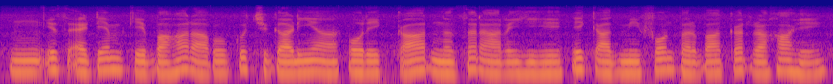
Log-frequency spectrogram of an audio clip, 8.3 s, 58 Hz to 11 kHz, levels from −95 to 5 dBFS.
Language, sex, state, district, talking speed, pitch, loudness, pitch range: Hindi, male, Jharkhand, Sahebganj, 185 wpm, 120 Hz, -31 LUFS, 115-135 Hz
